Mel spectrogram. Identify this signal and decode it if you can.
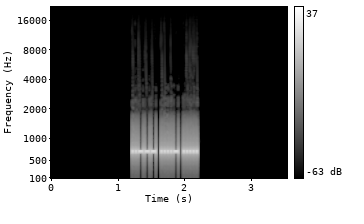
Morse code, heard as a keyed tone, about 50 wpm, 700 Hz. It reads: 245
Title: Common Cut Numbers - 3-Digit 50wpm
